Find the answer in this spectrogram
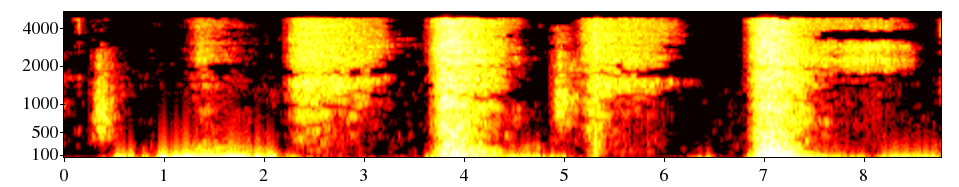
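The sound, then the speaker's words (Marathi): Deep breaths in and out during a breathing exercise before meditation: several loud, airy whooshes and hisses, some carrying low, rumbling breath noise, with short silences between them. “एक दोन दीर्घ श्वास घेऊ सोडू.”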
